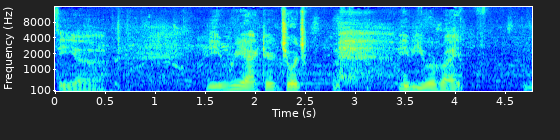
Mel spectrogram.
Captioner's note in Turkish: İç çekmek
